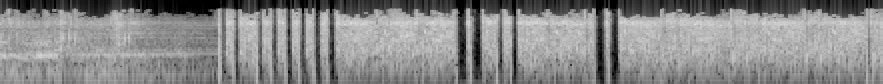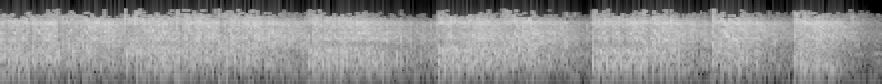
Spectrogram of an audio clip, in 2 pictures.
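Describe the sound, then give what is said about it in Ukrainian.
Loud, sustained gunfire aimed at a Russian FPV drone that has flown very close to the netting: dense crackling volleys of rapid shots run nearly unbroken, with a cluster of sharp, distinct reports early on before the shooting blurs into a continuous rattle. “Працюють хлопці по російському FPV-дрону, який підлетів дуже близько біля сітки.”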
